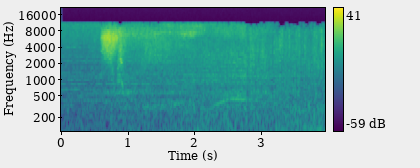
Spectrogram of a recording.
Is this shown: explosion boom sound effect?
yes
